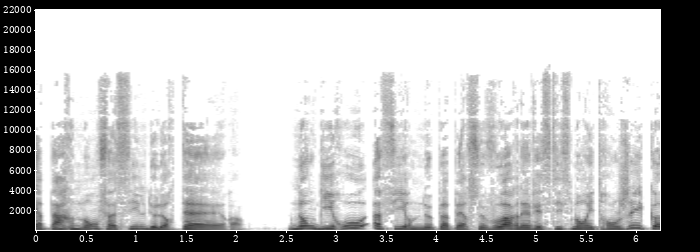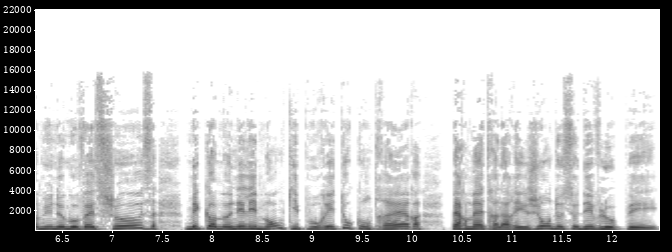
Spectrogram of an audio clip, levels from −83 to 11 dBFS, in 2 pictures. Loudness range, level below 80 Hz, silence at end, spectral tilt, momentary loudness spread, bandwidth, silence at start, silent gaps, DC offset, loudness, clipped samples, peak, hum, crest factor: 2 LU; -62 dBFS; 0.05 s; -6.5 dB/octave; 7 LU; 16 kHz; 0 s; none; under 0.1%; -20 LUFS; under 0.1%; -2 dBFS; none; 18 dB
